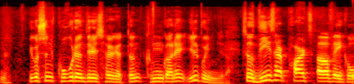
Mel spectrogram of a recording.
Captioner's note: speaking in Korean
